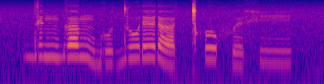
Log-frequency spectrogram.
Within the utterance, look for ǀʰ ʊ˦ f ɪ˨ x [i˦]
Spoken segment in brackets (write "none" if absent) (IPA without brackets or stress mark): i˦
